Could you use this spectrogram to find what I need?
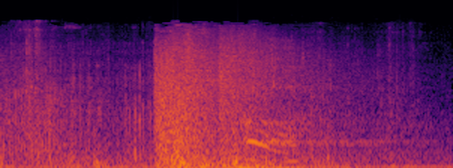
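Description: A magic blast bursts with a rushing roar.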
